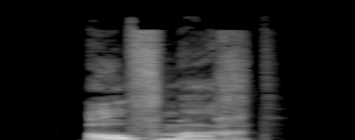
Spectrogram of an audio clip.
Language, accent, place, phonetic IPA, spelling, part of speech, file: German, Germany, Berlin, [ˈaʊ̯fˌmaxt], aufmacht, verb, De-aufmacht.ogg
- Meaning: inflection of aufmachen: 1. third-person singular dependent present 2. second-person plural dependent present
